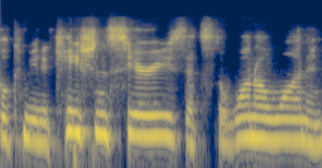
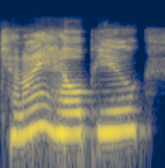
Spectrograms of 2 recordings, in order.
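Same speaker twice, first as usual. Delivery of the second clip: hostile, confrontational, slower; 3 semitones higher than usual. A speaker shows how one phrase can carry another message, saying it hostile. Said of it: "what's your problem?".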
